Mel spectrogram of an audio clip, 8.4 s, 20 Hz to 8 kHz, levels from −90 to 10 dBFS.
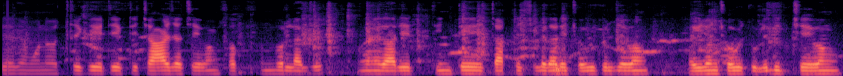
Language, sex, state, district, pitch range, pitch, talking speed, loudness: Bengali, male, West Bengal, Paschim Medinipur, 125-130 Hz, 125 Hz, 185 wpm, -21 LUFS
